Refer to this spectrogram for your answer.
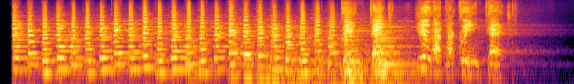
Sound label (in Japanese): ハニホヘトイロハ・ジングル; You Gotta Quintet Songs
